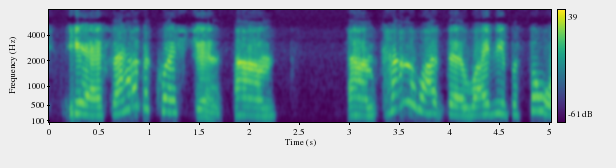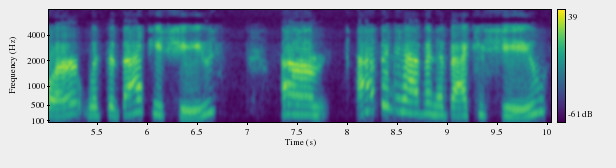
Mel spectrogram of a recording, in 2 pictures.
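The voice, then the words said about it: Southern American accent. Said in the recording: “You got a southern accent going.”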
